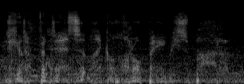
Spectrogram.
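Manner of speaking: whispered commentary; whispering. Real, not acted. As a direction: hush it like golf.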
